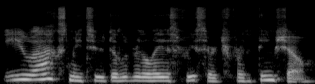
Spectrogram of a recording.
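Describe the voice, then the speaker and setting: A woman's voice: lowish voice, fairly quick, darkish tone. A woman reading the part of a frank, earnest writer at a screenplay table read. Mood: skeptical. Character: frank, earnest female writer colleague named Peggy.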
